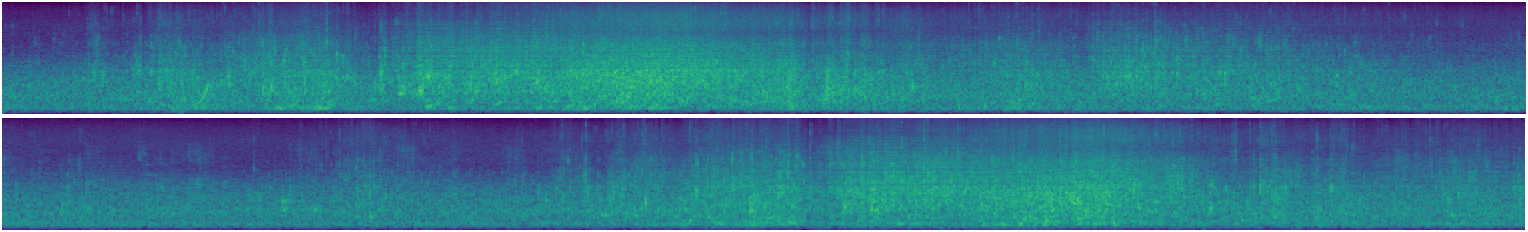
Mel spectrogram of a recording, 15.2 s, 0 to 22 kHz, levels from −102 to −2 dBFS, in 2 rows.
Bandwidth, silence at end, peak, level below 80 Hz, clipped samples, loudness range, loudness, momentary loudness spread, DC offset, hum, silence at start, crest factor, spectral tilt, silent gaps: over 20 kHz; 0 s; -16 dBFS; under -90 dBFS; under 0.1%; 14 LU; -34 LUFS; 17 LU; under 0.1%; none; 0 s; 20 dB; -1.5 dB/octave; none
